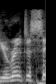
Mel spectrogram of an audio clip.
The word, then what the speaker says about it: Eurydice: It's Eurydice.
